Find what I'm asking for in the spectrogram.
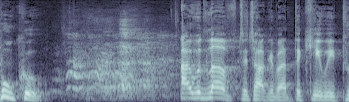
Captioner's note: laughter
